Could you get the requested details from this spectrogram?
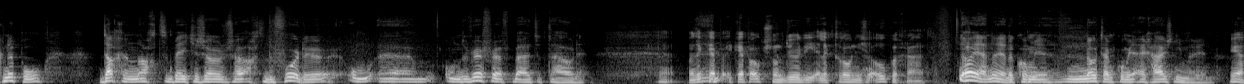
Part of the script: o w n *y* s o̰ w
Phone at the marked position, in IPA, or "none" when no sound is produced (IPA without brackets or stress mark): i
